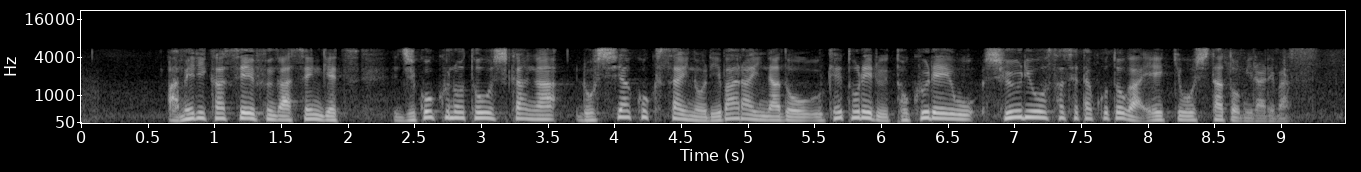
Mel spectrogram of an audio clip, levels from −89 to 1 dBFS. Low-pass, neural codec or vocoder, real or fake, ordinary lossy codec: 5.4 kHz; none; real; none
